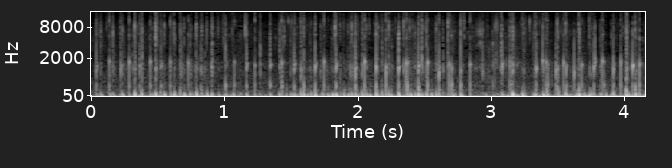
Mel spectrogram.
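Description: A small solid plastic Rubik's cube with coloured stickers is held close to the mic and tapped, scratched and twisted with long nails and fingertips. The result is a dense, fast run of short clicks, taps and scraping clatter with a heavy, close low-end thump under each hit. Each hit dies away quickly.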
